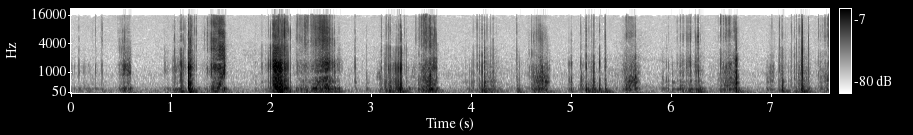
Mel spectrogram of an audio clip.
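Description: Two metal pins held in the fingertips scratch across a black foam microphone windscreen. The result is a series of uneven, bright, scratchy rustling bursts with short pauses between them, like fabric or a zipper being dragged. Some strokes land louder and crunchier than others.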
